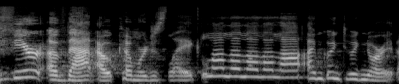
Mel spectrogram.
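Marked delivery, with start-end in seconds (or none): 2.0-4.0 high singsong la-la; childlike refusal to hear, pitched way up; mock ignoring. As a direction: block it out with playful chanting. Acts out ignoring an unwelcome outcome.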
